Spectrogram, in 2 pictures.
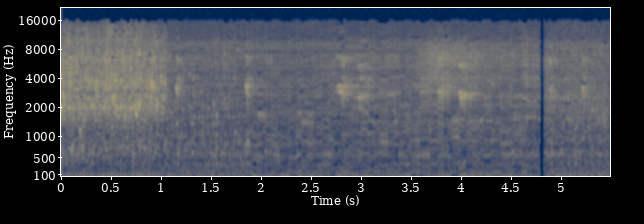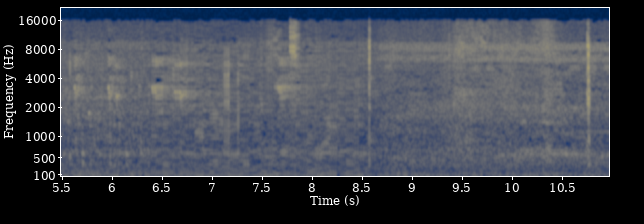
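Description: Shallow stream water trickling, loudest in the first second and then fainter, with scattered brief faint chirps.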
